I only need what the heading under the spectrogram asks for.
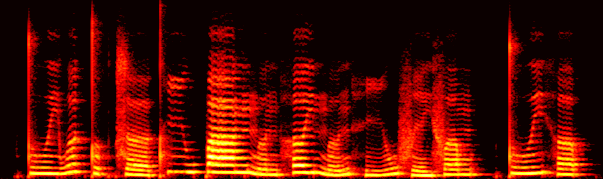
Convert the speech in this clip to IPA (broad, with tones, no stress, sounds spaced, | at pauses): t̪ uː˨ j w ɵ˥ t̚ t̪ ʊ˨˥ k̚ t͡s œː˨˩ t̪ʰ iː˥ w p aː˥ ŋ m ɵ˨ n h ɐ˥ j m ɵ˨˥ n h iː˨˥ w f e˨ j f ɐ˥ m | t̪ uː˨˧ j h ɐ˨ p̚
